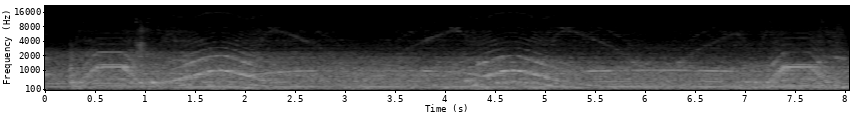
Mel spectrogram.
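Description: Stepper motors of a 40 W CO2 laser engraver driving the gantry and laser head around an oval with the laser not firing. Their whine glides up and down in pitch as the head speeds up and slows along the curve, repeating each lap, over a steady low hum.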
